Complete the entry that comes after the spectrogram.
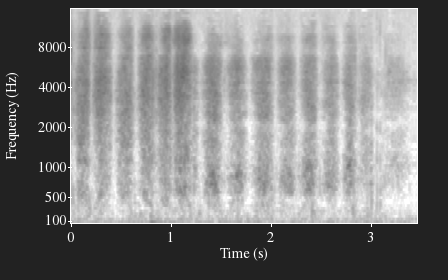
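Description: A grey grained caviar leather YSL Wallet on Chain bag with white edges, small, flat and hollow, is held in gloved hands during restoration. A white cloth wrapped over gloved fingertips is rubbed firmly back and forth across its quilted leather face. The result is a quick, steady run of breathy, scratchy strokes, about four a second, over a low hum.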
